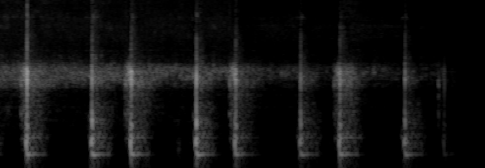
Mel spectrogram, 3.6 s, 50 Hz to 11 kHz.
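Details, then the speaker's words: Cardiovascular exam lecture demo: regular paired lub-dub heart sounds at about 77 beats a minute. Normal S1 and S2 heart sounds. "ya ahora en la siguiente diapositiva vamos a escuchar algunos sonidos r1 y r2 que es el lupus es el clásico se escuchas de esta manera"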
